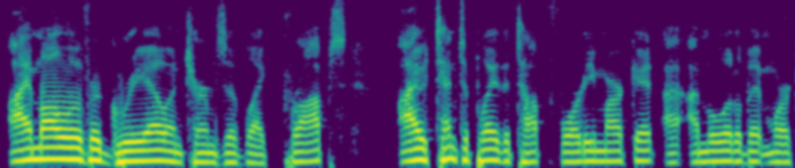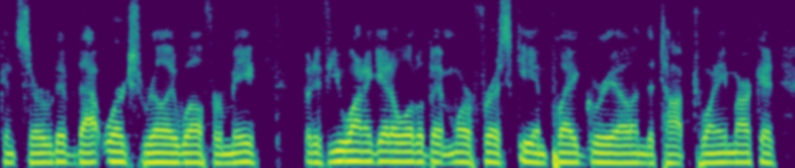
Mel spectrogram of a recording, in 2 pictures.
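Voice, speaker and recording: Hoarse man eagerly rattling off stats. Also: medium pitch, warm tone, no echo. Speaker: guest sports betting analyst. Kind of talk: casual interview chat.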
